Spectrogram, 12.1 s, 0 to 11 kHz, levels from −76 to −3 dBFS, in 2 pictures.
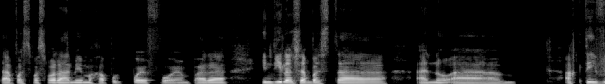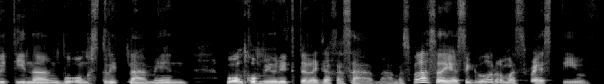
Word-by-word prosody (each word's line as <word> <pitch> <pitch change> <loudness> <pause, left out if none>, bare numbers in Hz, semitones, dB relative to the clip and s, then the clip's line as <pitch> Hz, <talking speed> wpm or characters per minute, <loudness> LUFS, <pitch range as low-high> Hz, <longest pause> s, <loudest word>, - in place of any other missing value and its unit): tapos 140 0 0
mas 125 0 -5
marami 120 -1 +3
makapag-perform 120 -1 -3
para 125 0 +2 0.4
hindi 150 +2 -1
lang 160 -1 +6
siya 160 - +5
basta 135 -1 0 0.7
ano, 125 +1 -3
um, 115 +1 -3 0.5
activity 145 -2 -2
ng 130 -2 +2
buong 130 -2 0
street 130 -1 -4
namin, 125 +2 -1 0.3
buong 175 - +6
community 160 -4 +3
talaga 135 -3 +1
kasama, 110 -4 -6
mas 130 +9 -12
masaya 190 - +5
siguro, 160 +9 -2
mas 130 0 -4
festive. 60 - -3
125 Hz, 125 wpm, -23 LUFS, 120-140 Hz, 0.7 s, lang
